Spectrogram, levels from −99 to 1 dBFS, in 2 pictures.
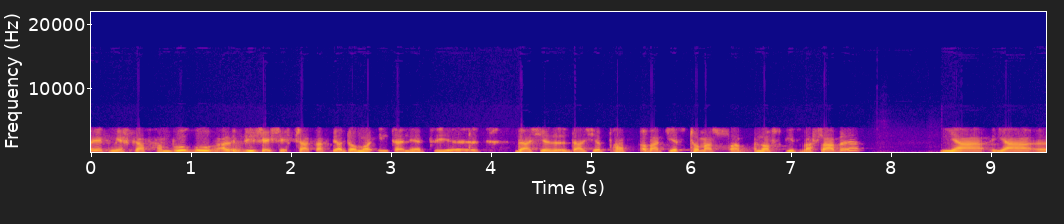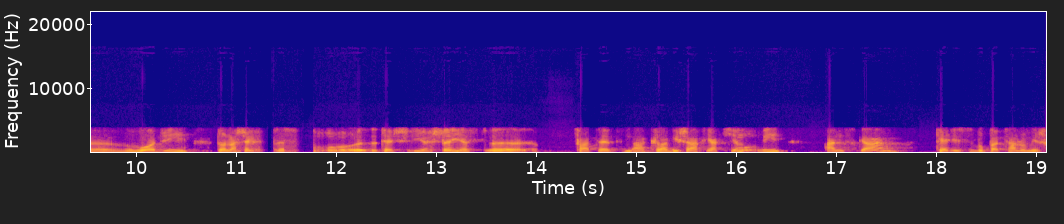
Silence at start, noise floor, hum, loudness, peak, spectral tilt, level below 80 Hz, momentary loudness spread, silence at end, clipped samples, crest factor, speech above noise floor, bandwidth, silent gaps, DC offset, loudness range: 0 s; -66 dBFS; none; -23 LUFS; -4 dBFS; -9 dB/octave; -62 dBFS; 8 LU; 0 s; under 0.1%; 20 dB; 43 dB; 4.1 kHz; none; under 0.1%; 3 LU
